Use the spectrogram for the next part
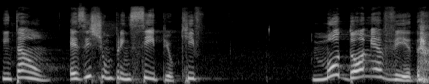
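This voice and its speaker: A Brazilian woman pastor teaching at a conference, animated, acting out short dialogues and asking the audience questions. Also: high-pitched, slow. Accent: Brazilian Portuguese. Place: large conference hall. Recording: long hall reverb.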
